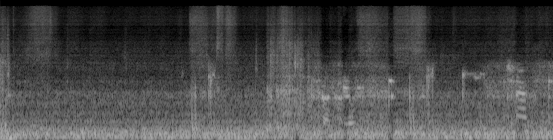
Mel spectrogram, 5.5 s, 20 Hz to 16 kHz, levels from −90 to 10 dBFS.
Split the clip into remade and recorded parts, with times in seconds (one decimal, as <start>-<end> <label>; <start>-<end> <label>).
0.0-5.5 remade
